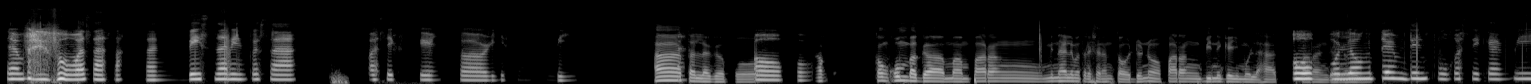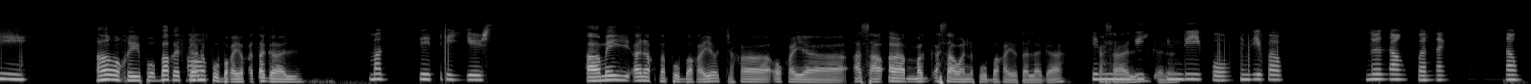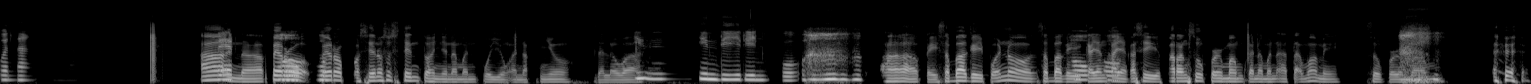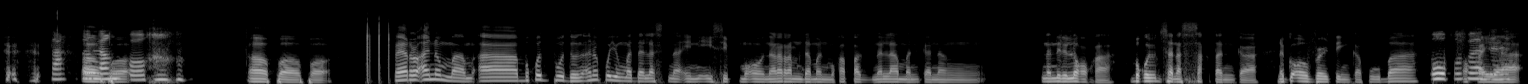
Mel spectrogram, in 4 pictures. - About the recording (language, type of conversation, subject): Filipino, unstructured, Ano ang magiging reaksiyon mo kapag niloko ka ng taong mahal mo?
- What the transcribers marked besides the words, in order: static; distorted speech; laughing while speaking: "Siyempre"; other background noise; wind; chuckle; chuckle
